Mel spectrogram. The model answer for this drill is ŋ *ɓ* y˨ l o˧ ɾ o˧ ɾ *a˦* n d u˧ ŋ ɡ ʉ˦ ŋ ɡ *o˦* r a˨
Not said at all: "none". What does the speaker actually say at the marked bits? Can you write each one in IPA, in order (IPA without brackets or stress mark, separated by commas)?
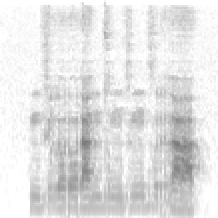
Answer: ɡ, a˦, u˦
